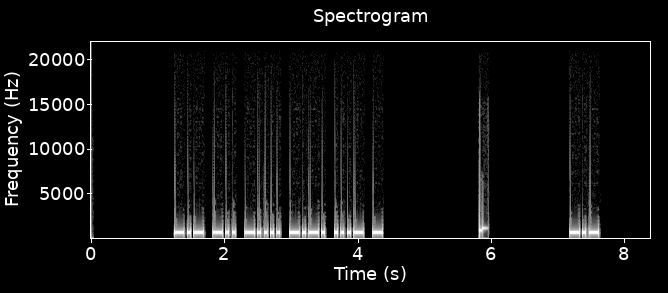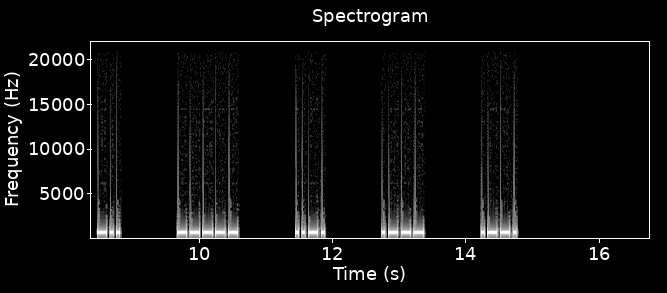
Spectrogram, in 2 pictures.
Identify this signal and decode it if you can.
Morse code, heard as a keyed tone, about 25 wpm, spaced as for 13 wpm, 700 Hz. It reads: KD6CVT KD0FJP
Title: USA Call Signs - 6 Characters - 6x Character Spacing - 25wpm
